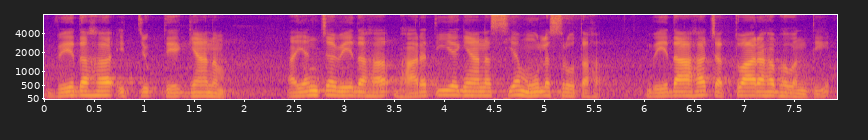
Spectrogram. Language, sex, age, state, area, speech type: Sanskrit, male, 18-30, Chhattisgarh, rural, spontaneous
